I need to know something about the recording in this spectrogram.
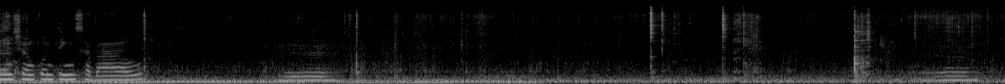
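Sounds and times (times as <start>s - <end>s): low sizzle: 0.0s - 10.0s
spatula stirring in pan: 3.4s - 5.3s, 6.2s - 10.0s.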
